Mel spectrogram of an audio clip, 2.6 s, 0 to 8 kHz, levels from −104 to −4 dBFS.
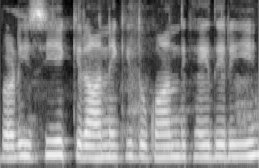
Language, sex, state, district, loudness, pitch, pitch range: Hindi, female, Uttar Pradesh, Budaun, -15 LUFS, 215 Hz, 210-230 Hz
